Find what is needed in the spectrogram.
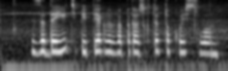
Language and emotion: Russian, neutral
